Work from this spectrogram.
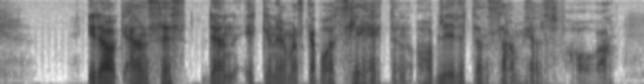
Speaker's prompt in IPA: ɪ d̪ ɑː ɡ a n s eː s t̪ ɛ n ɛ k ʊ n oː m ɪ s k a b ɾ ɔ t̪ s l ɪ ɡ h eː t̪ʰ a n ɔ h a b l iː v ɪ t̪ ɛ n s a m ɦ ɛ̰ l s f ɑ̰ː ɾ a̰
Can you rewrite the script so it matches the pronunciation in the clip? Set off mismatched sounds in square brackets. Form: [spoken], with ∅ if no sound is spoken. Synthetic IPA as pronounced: ɪ d̪ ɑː ɡ a n s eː s [d̪] ɛ n ɛ k ʊ n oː m ɪ s k a b ɾ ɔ t̪ s l ɪ ɡ h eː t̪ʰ [ə] n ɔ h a b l iː v ɪ t̪ ɛ n s a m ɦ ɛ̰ l s f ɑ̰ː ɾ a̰

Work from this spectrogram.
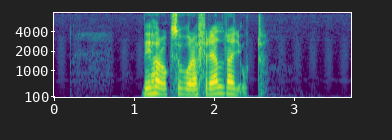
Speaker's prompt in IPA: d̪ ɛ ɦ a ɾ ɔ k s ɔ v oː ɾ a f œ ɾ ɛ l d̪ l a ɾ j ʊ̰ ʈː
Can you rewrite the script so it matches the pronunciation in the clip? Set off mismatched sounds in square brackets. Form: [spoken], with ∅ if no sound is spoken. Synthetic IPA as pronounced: d̪ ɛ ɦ a ɾ ɔ k s ɔ v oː ɾ a f œ ɾ ɛ l d̪ [ɾ] a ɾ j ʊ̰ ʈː

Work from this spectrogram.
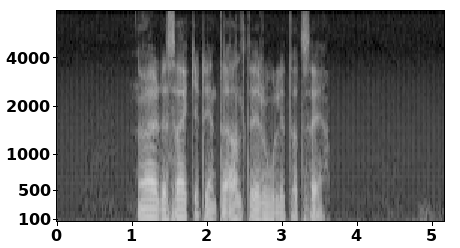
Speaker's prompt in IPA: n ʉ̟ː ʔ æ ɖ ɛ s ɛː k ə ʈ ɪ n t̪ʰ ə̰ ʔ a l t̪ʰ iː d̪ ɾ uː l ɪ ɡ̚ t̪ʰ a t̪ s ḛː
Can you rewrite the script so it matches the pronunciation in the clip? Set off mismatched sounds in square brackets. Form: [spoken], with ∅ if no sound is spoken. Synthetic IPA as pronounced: n ʉ̟ː [∅] æ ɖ ɛ s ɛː k ə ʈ ɪ n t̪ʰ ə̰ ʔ a l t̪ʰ iː d̪ ɾ uː l ɪ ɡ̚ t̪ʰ a t̪ s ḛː

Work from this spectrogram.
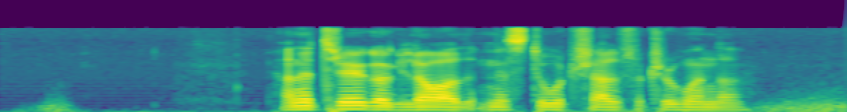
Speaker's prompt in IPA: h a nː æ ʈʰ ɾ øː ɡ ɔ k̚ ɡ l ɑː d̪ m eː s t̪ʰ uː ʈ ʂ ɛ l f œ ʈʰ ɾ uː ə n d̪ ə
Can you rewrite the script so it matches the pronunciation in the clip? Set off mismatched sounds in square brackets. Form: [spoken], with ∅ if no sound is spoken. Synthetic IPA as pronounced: h a [n] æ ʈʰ ɾ øː ɡ ɔ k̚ ɡ l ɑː d̪ m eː s [t̪] uː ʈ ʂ ɛ l f œ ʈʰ ɾ uː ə n d̪ ə

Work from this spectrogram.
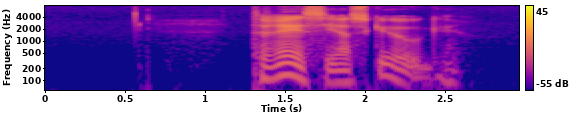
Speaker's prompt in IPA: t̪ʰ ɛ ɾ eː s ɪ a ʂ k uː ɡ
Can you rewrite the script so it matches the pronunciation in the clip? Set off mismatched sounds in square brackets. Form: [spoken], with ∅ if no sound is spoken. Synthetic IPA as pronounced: t̪ʰ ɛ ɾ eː s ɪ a [s] k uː ɡ

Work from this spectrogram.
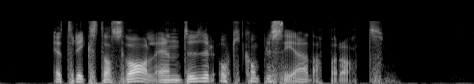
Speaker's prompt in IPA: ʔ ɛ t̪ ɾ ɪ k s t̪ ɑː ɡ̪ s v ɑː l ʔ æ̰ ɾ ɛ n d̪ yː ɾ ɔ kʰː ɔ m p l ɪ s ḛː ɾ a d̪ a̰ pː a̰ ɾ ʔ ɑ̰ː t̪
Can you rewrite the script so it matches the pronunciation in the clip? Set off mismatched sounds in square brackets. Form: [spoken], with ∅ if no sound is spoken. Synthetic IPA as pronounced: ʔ ɛ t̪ ɾ ɪ k s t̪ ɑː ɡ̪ s v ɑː l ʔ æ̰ ɾ ɛ n d̪ yː ɾ ɔ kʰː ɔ m p l ɪ s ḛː ɾ a d̪ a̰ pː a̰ ɾ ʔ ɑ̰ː t̪

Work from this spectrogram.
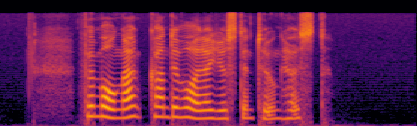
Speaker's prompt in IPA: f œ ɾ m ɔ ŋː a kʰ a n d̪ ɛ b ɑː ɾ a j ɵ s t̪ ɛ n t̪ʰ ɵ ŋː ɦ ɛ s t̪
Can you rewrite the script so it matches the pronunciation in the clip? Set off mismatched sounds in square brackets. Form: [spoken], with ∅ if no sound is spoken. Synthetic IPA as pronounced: f œ ɾ m ɔ ŋː a kʰ a n d̪ ɛ [v] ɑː ɾ a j ɵ s t̪ ɛ n t̪ʰ ɵ ŋː ɦ [œ] s t̪

